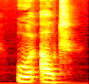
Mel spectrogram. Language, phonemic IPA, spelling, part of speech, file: Dutch, /ˈurɑut/, oeroud, adjective, Nl-oeroud.ogg
- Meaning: ancient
